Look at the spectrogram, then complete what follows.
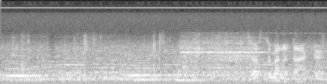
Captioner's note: phone ringing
